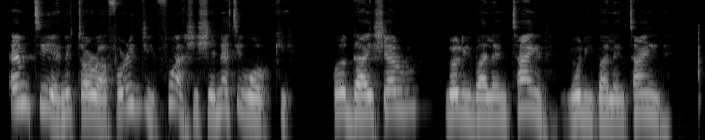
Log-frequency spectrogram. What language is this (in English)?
Yoruba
